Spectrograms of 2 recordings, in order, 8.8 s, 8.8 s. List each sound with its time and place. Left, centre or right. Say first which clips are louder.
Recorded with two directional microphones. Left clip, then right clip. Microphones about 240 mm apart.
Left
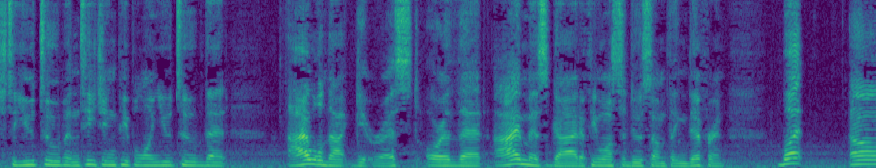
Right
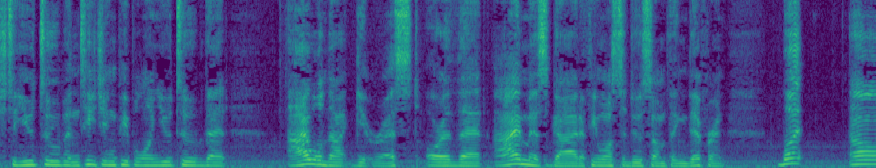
0.1 s speech: right 2 dB; centre
8.5 s speech: left 1 dB; centre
